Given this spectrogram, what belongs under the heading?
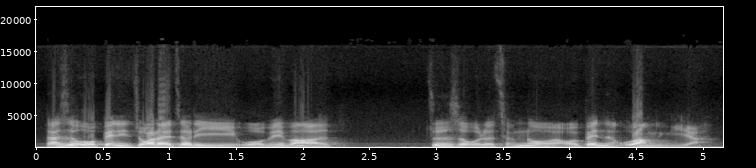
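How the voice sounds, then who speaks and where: A captive king in a spoken parable, earnest and pleading, as a man voices him. His voice sits at an even middle pitch, with nothing harsh in it. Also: a little fast.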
